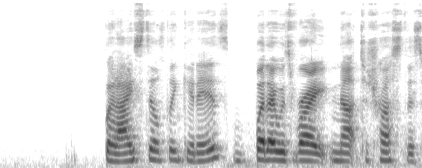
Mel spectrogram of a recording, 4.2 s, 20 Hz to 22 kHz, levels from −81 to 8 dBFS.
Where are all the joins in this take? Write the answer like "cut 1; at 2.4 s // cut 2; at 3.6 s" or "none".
cut 1; at 2.4 s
